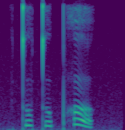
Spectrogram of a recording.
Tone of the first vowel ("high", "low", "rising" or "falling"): falling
